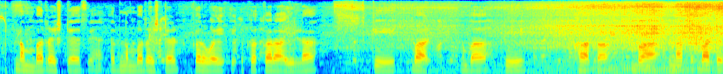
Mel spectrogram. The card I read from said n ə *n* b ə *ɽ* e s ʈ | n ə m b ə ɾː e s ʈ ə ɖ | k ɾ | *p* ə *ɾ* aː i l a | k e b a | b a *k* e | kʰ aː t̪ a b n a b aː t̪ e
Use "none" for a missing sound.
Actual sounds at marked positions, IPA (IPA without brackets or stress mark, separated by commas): m, ɾ, k, ɾ, k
